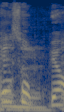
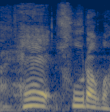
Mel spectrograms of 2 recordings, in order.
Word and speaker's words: 해수: 해소병이라고 말을 하는데 해소병? 예, 해소병이라고 말하는데 어. 그거는 이제 발음이 약간 잘못됐고요. 자, 해수라고 합니다.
